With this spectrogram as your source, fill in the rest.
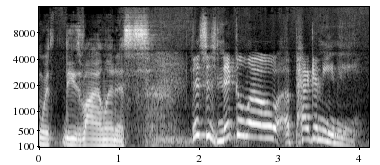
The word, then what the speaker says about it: Niccolo Paganini: This is Niccolo Paganini. Sounds like a sandwich. Oh my God, I would eat a Niccolo Paganini right now.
